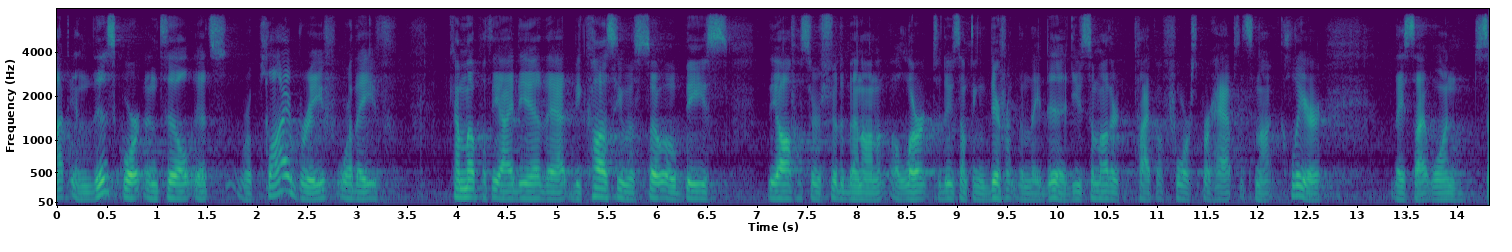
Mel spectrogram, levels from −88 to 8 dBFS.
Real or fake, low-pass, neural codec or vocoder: real; 7.2 kHz; none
